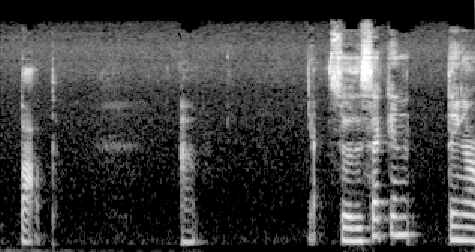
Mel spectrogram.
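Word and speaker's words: 밥: It's bap, but you can see biup used twice here. At the beginning, it's like a b, ba, and at the end, a p, bap.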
